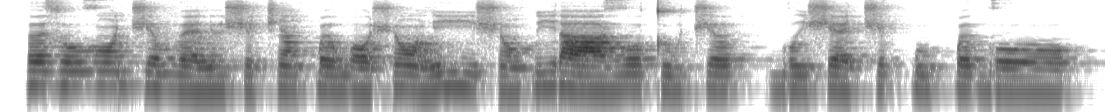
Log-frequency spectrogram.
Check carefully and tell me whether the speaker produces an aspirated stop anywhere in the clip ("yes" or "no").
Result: no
